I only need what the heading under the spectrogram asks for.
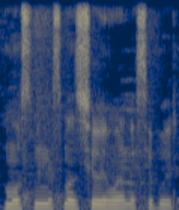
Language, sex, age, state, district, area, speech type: Kashmiri, male, 30-45, Jammu and Kashmir, Bandipora, rural, spontaneous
